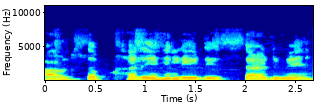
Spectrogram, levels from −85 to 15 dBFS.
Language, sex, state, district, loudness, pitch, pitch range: Hindi, female, Bihar, Jahanabad, -19 LUFS, 180 Hz, 165-190 Hz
